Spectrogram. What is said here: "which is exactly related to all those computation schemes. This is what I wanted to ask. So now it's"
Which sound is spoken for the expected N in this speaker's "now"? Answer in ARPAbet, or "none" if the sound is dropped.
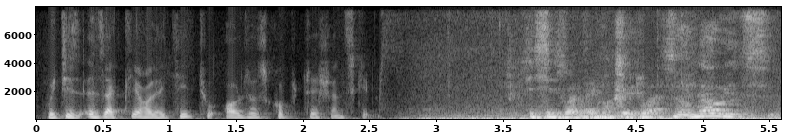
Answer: N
